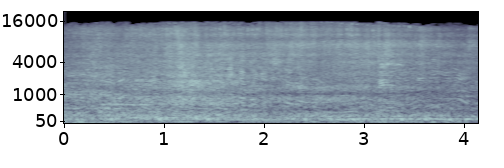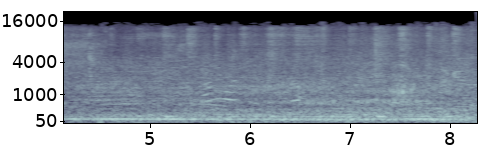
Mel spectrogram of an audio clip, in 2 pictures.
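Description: Light piston propeller aircraft engines droning steadily, a little louder in the second half, with people talking faintly in the background.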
